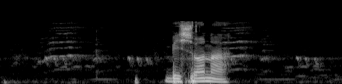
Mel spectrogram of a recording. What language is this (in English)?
Assamese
